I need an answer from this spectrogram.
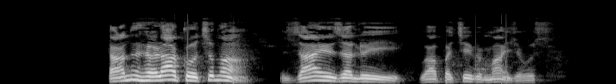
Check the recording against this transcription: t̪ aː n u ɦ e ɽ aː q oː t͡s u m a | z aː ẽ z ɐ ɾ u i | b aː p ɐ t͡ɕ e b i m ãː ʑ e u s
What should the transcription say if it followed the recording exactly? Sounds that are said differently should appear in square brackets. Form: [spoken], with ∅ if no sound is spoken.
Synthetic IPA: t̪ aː n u ɦ e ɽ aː [k] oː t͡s u m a | z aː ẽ z ɐ [l] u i | [w] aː p ɐ t͡ɕ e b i m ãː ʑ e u s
